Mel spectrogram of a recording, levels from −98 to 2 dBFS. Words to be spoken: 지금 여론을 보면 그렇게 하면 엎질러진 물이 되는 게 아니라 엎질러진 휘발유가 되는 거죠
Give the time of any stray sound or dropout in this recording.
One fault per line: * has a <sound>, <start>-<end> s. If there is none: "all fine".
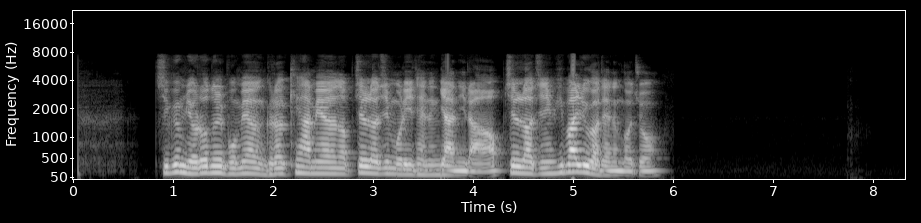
all fine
